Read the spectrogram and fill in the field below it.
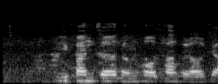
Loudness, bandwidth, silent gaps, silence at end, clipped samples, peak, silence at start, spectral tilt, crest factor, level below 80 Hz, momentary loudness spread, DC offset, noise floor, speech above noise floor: -19 LUFS; 7.4 kHz; none; 0 s; under 0.1%; -4 dBFS; 0.5 s; -6 dB/octave; 16 dB; -60 dBFS; 5 LU; under 0.1%; -46 dBFS; 27 dB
